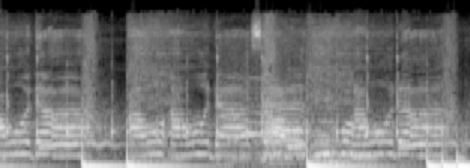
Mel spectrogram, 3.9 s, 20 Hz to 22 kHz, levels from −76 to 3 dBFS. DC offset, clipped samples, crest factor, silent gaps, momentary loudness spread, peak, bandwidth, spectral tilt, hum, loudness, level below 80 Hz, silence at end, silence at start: under 0.1%; 0.2%; 8 dB; none; 6 LU; 0 dBFS; 17 kHz; -4.5 dB/octave; none; -10 LUFS; -12 dBFS; 0 s; 0 s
